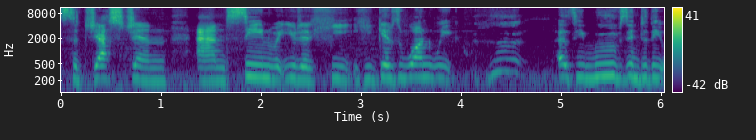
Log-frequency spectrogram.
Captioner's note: groans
